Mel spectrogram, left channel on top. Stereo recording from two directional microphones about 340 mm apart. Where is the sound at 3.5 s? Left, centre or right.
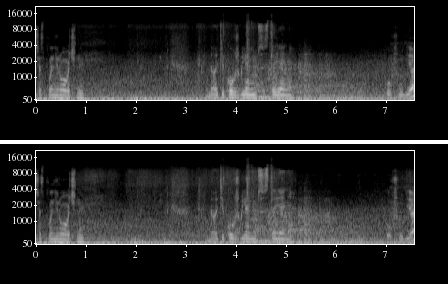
Centre.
